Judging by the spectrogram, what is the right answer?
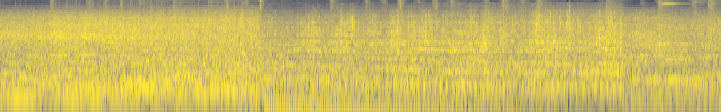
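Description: WWII piston-engined bombers flying overhead, their radial engines and propellers droning steadily. The drone changes abruptly about two and a half and six seconds in, as separate clips of different planes follow one another.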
